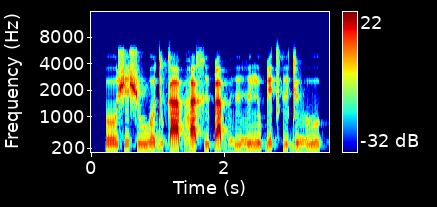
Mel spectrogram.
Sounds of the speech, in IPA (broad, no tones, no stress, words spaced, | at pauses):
oʃɨ ʃuwo duɡabʱa xɨɓa bʱɨɦɨ nuɓet͡sʼɨdʉ ɦu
